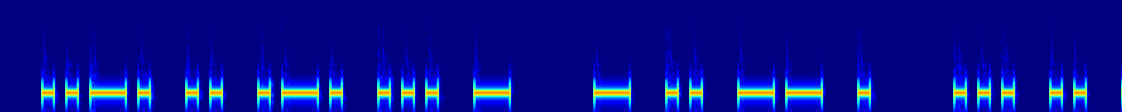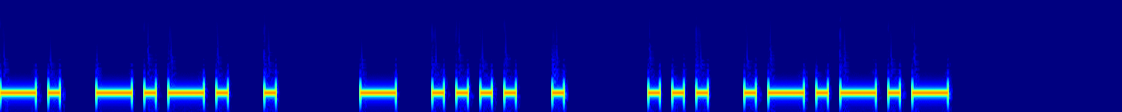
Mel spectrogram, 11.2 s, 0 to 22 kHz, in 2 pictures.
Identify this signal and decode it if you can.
Morse code, heard as a keyed tone, about 21 wpm, 700 Hz. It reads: FIRST TIME SINCE THE S.
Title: Sentences with 6-Word Phrases - Spoken Beginning - 20wpm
